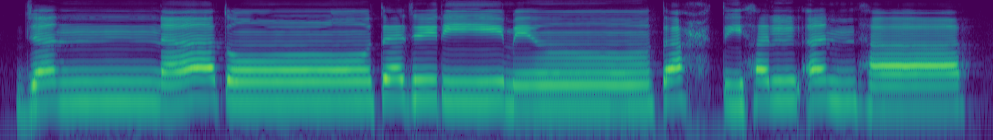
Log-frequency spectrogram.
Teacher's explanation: یہاں لفظ جنات میں تا کے اوپر تنوین ہے اور تنوین کے بعد حروف اخفاء میں سے حرف تا آ گیا ہے تو یہاں بھی اخفاء ہوگا، نرم غنہ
